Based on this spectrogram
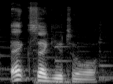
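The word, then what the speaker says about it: Exeggutor: the common misspelling occurs executor the similarity between the sound of X and eggs often leaves plenty of people's brains scrambled when they try and spell this one Chikorita this is the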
